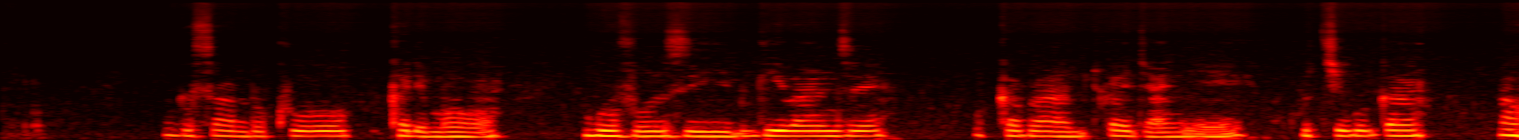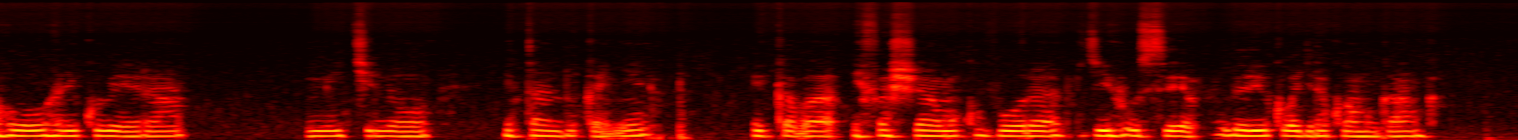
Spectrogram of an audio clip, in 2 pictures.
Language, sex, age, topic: Kinyarwanda, male, 18-24, health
